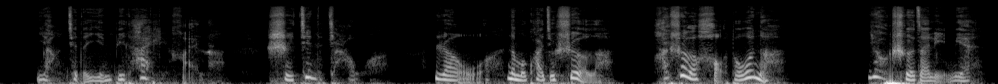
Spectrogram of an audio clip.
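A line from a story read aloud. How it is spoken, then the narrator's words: Low voice. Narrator (Chinese): 低声说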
